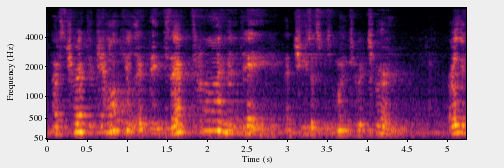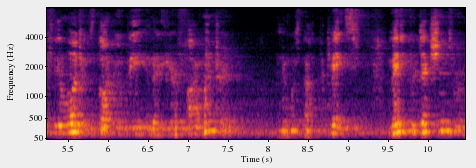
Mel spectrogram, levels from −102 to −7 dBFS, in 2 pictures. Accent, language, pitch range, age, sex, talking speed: American, English, 170-215 Hz, 40-59, male, 200 wpm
